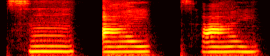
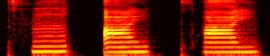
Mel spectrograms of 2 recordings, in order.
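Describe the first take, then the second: No difference in how they are said.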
